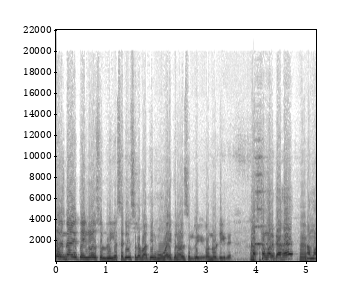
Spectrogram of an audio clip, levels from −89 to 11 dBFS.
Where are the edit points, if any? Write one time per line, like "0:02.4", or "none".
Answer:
none

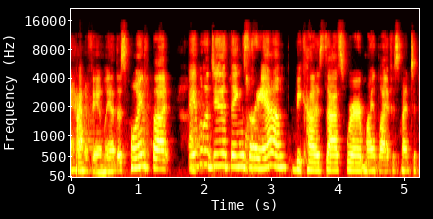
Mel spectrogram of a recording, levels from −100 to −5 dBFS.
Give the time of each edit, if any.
0:01.8
0:03.2

